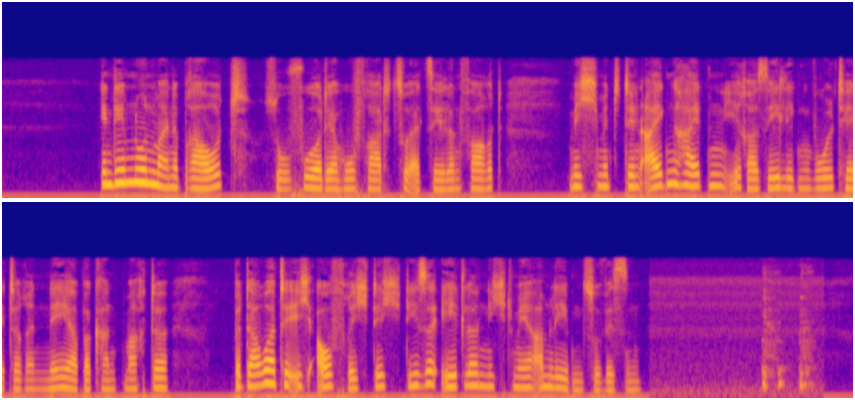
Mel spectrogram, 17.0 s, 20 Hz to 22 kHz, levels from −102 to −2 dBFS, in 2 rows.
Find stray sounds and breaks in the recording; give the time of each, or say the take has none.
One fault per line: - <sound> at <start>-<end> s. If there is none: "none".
- cough at 16.1-16.7 s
